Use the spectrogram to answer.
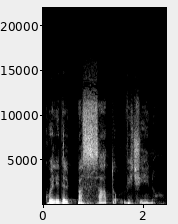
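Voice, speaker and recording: An actress playing a weary, melancholy wife and mother in a theatrical radio play reading, pensive and sinking into breathy murmurs. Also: on the low side, fairly even intonation, slow, a little mellow, heavily acted. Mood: pensive, anguished.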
